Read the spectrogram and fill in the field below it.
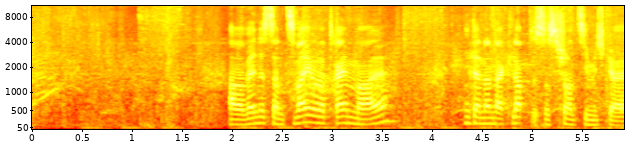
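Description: A blade slashes and strikes flesh with wet thuds.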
